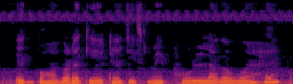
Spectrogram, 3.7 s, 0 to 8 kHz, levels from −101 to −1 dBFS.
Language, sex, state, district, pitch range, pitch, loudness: Hindi, female, Bihar, Darbhanga, 180-190 Hz, 185 Hz, -41 LUFS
